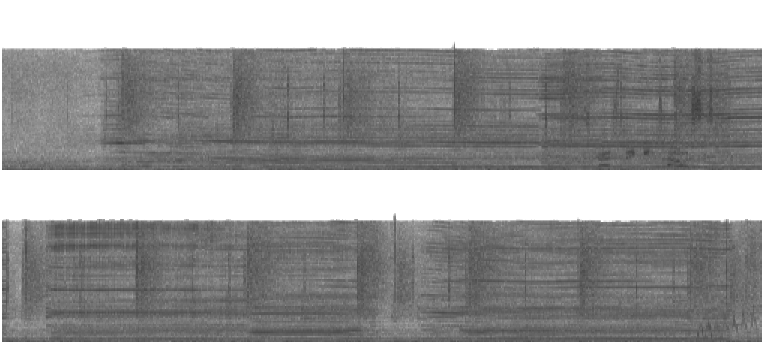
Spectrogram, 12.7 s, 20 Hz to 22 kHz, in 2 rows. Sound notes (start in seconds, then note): 1.1 beveling machine whirring; 1.1 subtle rock music; 6.8 whirring continues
